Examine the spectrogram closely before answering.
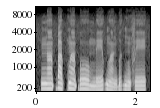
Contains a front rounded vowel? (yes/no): no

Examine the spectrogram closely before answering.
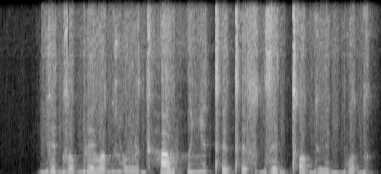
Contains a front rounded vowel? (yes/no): yes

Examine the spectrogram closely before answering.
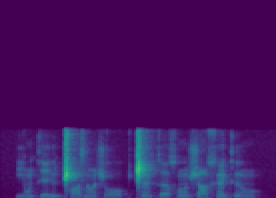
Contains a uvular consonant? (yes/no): yes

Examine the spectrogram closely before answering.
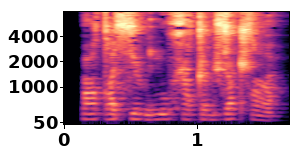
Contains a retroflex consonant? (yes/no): yes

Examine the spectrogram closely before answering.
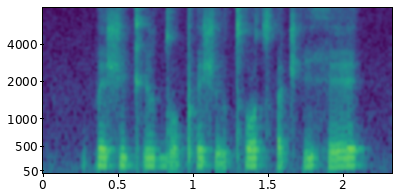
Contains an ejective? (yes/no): yes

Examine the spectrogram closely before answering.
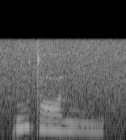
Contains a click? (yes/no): no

